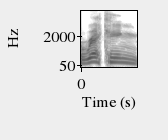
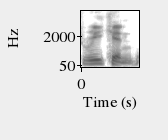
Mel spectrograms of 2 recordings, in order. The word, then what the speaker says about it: Wrekin: And he said an American friend used to say, well, George, how's your wrecking trust? Right. The wrecking trust. So you don't pronounce the W. No, yeah, exactly. It's Wrekin. It's Wrekin Trust.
